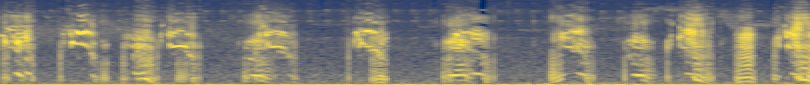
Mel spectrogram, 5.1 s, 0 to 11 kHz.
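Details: Black stork chicks in a nest in Estonia on 20 June 2021, in heat, calling as a parent brings water, moss and wet grass to cool them; harsh, raspy broadband calls repeated in irregular bursts, roughly one or two per second.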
